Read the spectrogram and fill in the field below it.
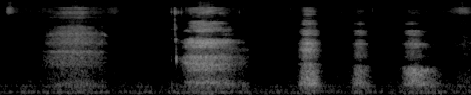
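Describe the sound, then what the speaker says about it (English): A person yawning during an evening livestream, a drawn-out breathy exhale followed by a few shorter gasping breaths, quiet and close. "Oh, I was yawning, excuse me."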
